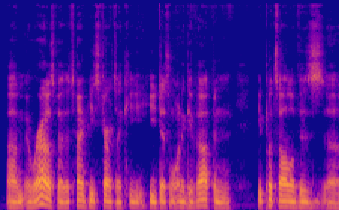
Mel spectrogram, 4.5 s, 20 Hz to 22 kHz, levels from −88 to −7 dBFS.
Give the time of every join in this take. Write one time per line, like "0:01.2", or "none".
0:01.5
